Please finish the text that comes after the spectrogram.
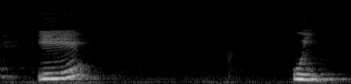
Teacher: এ ওই এর উচ্চারণ স্থান হচ্ছে কণ্ঠ তালু, অর্থাৎ কণ্ঠ থেকে নির্গত হয় এবং তালু স্পর্শ করে উচ্চারিত হয়, তাই এই দুটিকে বলা হয় কি বর্ণ কণ্ঠ তালু, কণ্ঠ তালু, এদের উচ্চারণ স্থান কণ্ঠ তালু।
